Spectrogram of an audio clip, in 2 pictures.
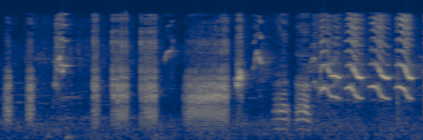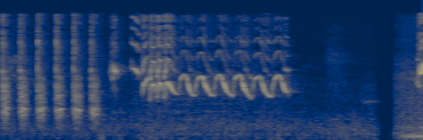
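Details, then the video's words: Male black-winged starling song for luring starlings, opening with sharp clicks and harsh notes, then repeated looping whistled phrases and a rapid warbling trill before a brief pause. "Ocehan Jalak Kebo Jantan Untuk Pancingan Segala Jenis Burung Jalak"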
